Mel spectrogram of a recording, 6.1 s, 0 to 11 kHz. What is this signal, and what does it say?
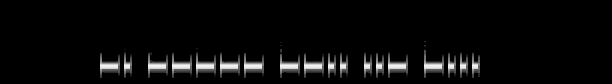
Morse code, heard as a keyed tone, about 21 wpm, 700 Hz. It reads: N0ZUB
